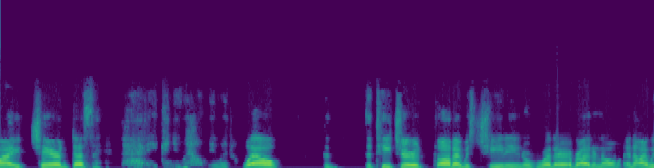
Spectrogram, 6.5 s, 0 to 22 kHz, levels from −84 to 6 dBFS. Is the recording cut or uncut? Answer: cut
